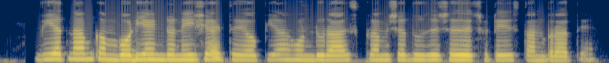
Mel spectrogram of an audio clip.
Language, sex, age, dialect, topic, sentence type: Hindi, female, 18-24, Hindustani Malvi Khadi Boli, agriculture, statement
